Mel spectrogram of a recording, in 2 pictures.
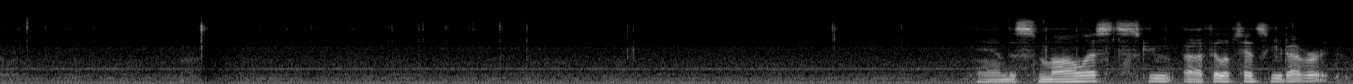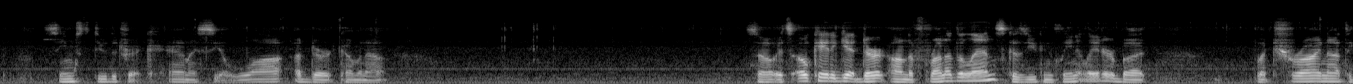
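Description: A small metal tool clicks and scrapes faintly against plastic.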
